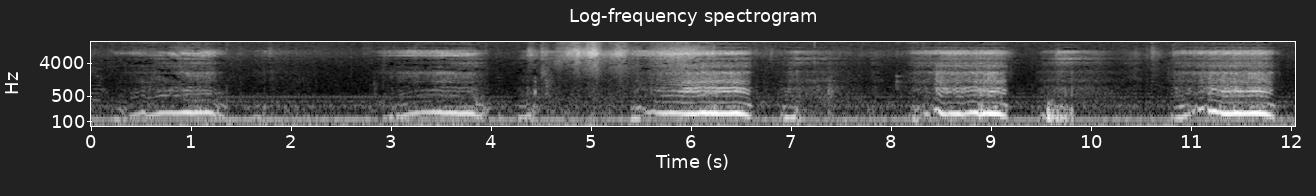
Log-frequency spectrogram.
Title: Loud snoring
